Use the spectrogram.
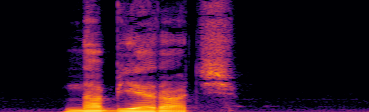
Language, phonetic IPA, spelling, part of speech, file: Polish, [naˈbʲjɛrat͡ɕ], nabierać, verb, Pl-nabierać.ogg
